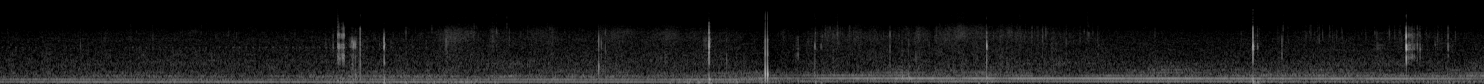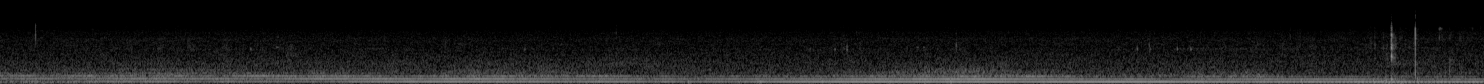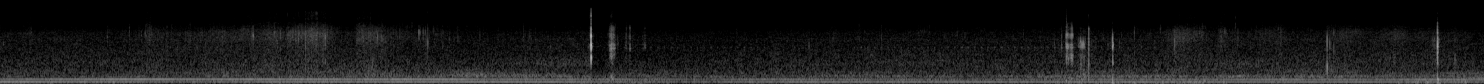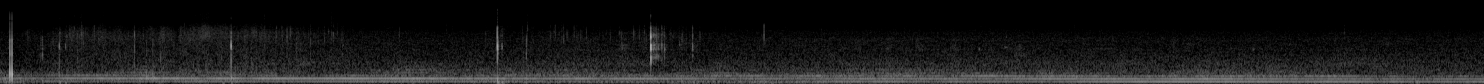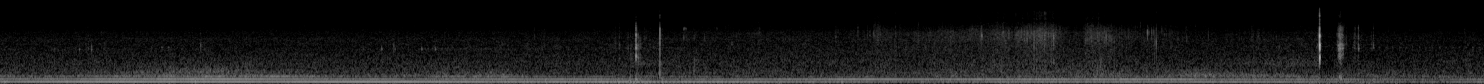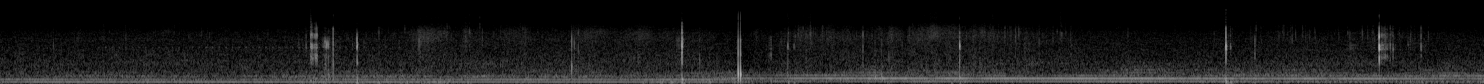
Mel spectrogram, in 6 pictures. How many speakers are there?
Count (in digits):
0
